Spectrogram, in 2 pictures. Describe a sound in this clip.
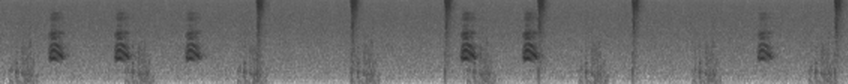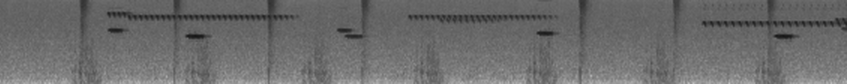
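Short video game sound effects thump and chirp again and again.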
